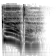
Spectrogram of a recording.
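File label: "girder", English, British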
